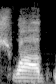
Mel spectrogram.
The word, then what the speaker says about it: Schwab: You did, just like Charles Schwab without the money.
